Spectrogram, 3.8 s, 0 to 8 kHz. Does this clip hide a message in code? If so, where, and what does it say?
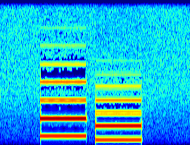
Yes: aircraft SELCAL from 0.8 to 2.8 s, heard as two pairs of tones. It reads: FS-AP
